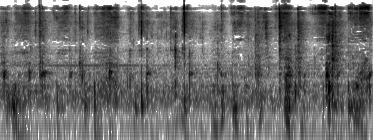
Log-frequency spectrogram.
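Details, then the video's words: A pet dog named Max, a nine-year-old Pit Bull, works over a bacon treat in a kitchen. Sharp moist tongue clicks and sticky smacks come steadily, several per second, with brief pauses, heard close up. "Max Licks & Nibbles Bacon | Dog Licking Sounds"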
